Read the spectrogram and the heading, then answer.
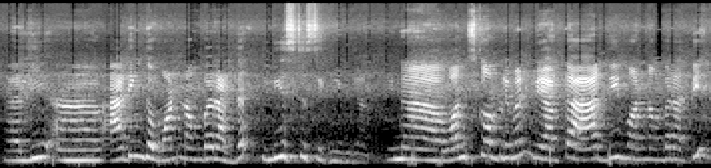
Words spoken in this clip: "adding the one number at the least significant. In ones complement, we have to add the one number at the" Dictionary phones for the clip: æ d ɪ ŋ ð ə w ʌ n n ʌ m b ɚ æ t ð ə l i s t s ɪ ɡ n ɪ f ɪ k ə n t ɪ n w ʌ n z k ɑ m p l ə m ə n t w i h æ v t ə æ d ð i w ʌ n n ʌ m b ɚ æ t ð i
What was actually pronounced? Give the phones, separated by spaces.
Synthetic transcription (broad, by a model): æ d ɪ ŋ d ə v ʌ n n ʌ m b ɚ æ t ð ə l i s t s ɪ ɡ n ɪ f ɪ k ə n ɪ n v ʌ n s k ɑ m p l ə m ə n t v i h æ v t ə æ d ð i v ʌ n n ʌ m b ɚ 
